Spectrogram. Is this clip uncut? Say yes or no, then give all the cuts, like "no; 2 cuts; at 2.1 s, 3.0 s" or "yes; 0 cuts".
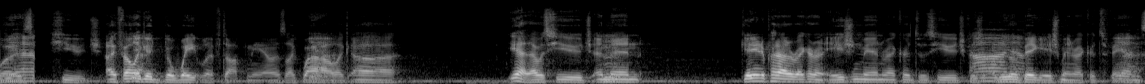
no; 1 cut; at 1.6 s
